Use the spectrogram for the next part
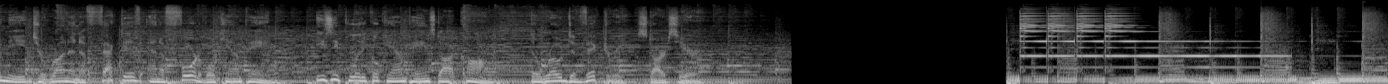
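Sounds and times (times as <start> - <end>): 
speech: 0.0 - 7.2
loud resonant bell chimes marking final round: 10.2 - 13.1.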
